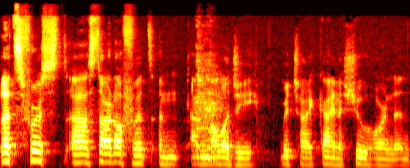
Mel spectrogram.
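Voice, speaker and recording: With a Belgian accent, a man talks at a moderate pace using lively intonation. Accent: Belgian accent, noticeable. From Belgium. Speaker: software developer, conference speaker. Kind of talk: tech talk at a user group. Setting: stage with live audience. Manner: joking, casual, with many fillers.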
